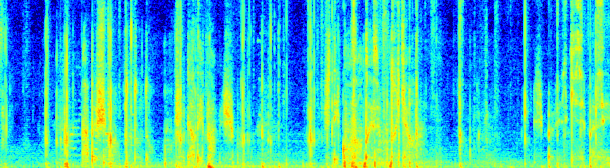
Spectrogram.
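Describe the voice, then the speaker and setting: A woman's whispering, with long, frequent pauses and big swings in loudness, over noticeable background noise. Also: moderate pace. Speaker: ASMR gaming content creator. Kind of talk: ASMR gaming voice-over. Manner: soft-spoken, whispered.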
